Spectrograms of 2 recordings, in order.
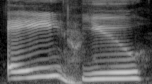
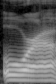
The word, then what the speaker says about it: aura: It's A-U-R-A. Yeah. So he says aura. I say aura.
